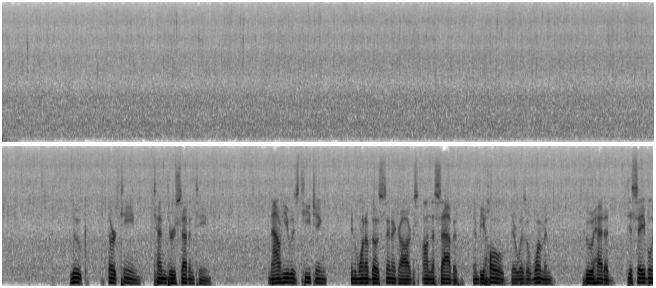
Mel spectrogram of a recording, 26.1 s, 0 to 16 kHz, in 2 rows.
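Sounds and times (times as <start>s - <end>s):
steady rainfall: 0.0s - 26.0s.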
